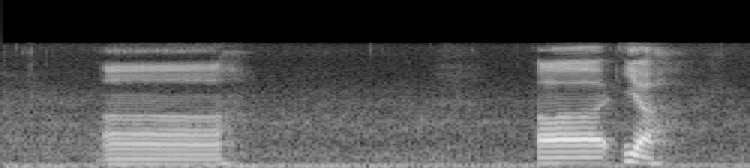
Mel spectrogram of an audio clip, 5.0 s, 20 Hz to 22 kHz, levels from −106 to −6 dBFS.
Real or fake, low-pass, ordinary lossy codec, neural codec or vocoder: real; none; none; none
